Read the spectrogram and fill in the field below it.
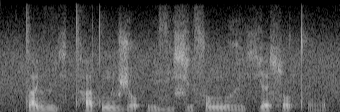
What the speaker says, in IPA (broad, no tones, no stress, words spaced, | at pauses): talʲðɛ̤ç tʰatŋʊlʲʒɔ ʔe̤zʲe̤ ɕe̤sɔ ŋʊɣɛ̤ çɛɬɔ tʼɔ̤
